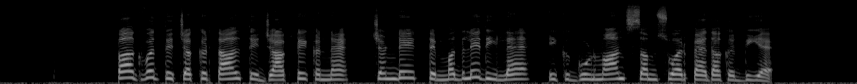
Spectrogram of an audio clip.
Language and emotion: Dogri, neutral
